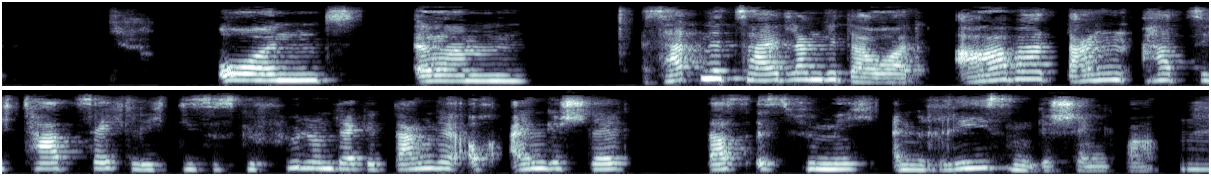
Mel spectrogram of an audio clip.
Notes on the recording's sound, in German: die ich auf live auf Instagram geführt habe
